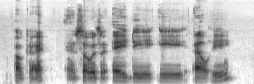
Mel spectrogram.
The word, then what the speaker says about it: Adele: And so is it Adele? Adelle. Le. Okay. Yes. The And E. Broom. And can you spell that for me?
